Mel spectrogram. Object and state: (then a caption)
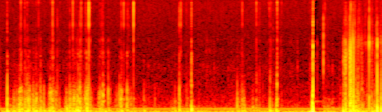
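Metal stereo microphone capsule scratched with a pick. A steel dental pick scratches and pokes the end of a small silver X/Y stereo microphone capsule held in one hand. The result is close, low, muffled scraping and rubbing with a steady low hum underneath. Short sharp clicks are scattered through it, and a louder burst of scratching comes near the end.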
